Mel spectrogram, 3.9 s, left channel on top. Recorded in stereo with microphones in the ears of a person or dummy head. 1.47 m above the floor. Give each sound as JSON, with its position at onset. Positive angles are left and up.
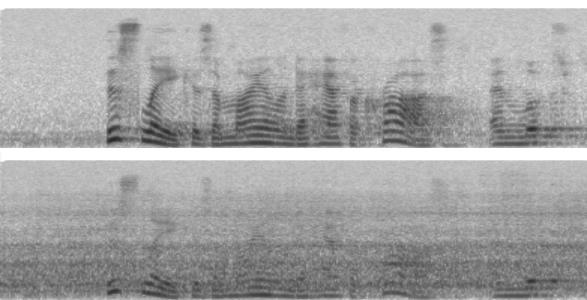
{"t": 0.7, "sound": "a woman speaking", "side_deg": 45, "distance_m": 0.6}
